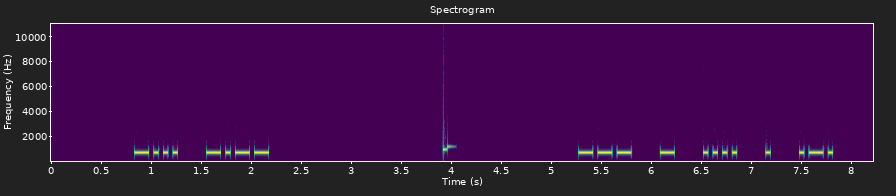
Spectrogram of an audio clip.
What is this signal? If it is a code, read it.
Morse code, heard as a keyed tone, about 25 wpm, spaced as for 18 wpm, 700 Hz. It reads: BY OTHER
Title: 2x Character Spacing - Top 300 Words - 25wpm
